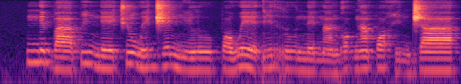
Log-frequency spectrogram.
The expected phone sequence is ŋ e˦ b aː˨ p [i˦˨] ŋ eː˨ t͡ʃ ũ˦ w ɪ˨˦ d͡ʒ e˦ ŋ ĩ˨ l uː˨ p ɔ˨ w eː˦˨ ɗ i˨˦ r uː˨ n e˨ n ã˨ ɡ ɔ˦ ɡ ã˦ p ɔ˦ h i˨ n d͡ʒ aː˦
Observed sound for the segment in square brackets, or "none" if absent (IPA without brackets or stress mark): i˦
